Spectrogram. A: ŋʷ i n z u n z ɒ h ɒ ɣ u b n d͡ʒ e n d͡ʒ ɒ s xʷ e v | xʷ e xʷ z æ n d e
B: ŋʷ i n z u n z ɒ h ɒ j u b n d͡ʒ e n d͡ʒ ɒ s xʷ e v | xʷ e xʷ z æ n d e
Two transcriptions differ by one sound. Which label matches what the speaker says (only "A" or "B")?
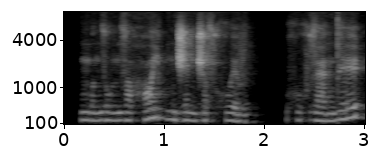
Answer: B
